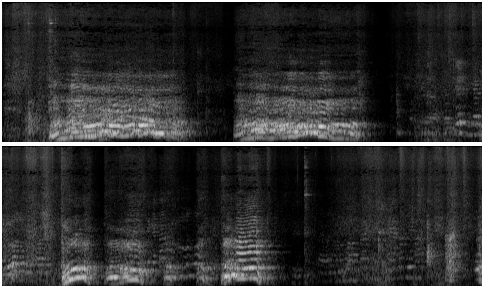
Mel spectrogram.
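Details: Black bull from Alas Purwo village, raging and butting: two long, low harmonic moos, each about three seconds, then excited Indonesian voices calling warnings.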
